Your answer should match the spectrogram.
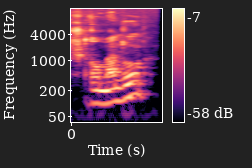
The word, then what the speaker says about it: Strohmandeln: Strohmandeln. Thank you. You can also, the Meidlinger L, the L in a certain district in Vienna gives it the extra Strohmandeln.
